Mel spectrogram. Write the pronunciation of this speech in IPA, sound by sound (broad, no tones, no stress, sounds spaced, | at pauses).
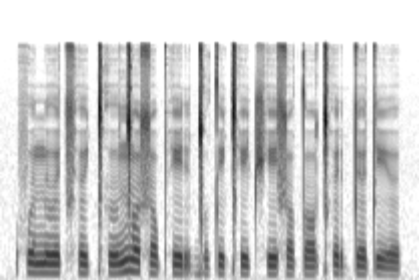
f ɤ n ɤ ə̯ t͡sʰ ə ɪ̯ ǀʰ ɤ ŋ͡ǀ ɔ s ɔ pʰ e r ɡ͡ǀ o t̪ e ǀʰ e t͡ʃʰ e s ɔ t̪ ɔ ǀʰ ə r t ə t e ə̯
